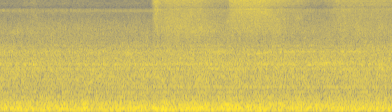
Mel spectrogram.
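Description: A passenger train running, a steady low rumble heard from inside the carriage, with a hiss in the higher range joining about two seconds in.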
